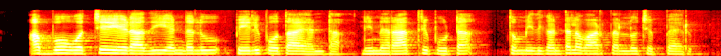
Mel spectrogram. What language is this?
Telugu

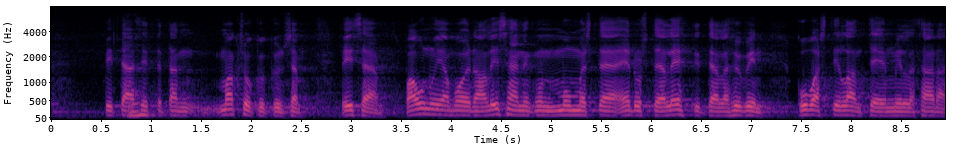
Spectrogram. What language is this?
Finnish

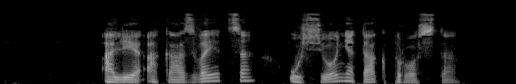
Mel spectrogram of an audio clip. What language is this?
Belarusian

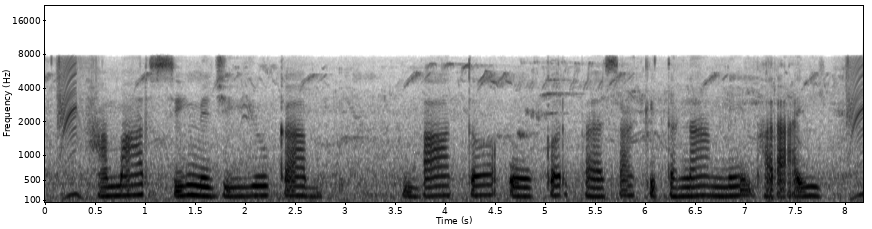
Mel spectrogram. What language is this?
Bhojpuri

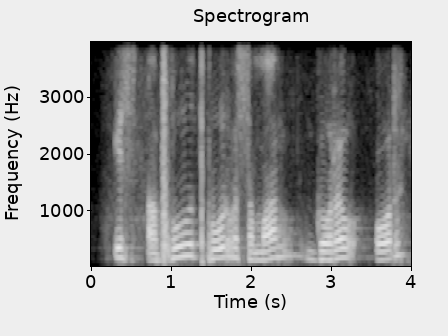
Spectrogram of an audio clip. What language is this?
Hindi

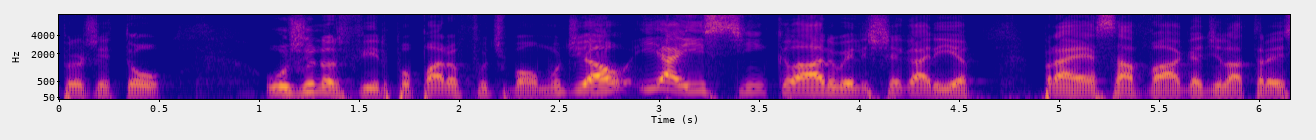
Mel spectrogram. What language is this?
Portuguese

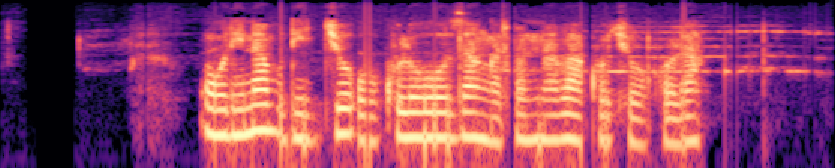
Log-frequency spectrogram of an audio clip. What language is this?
Ganda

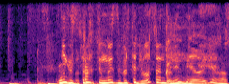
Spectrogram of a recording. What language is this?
Kazakh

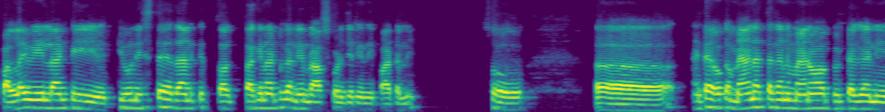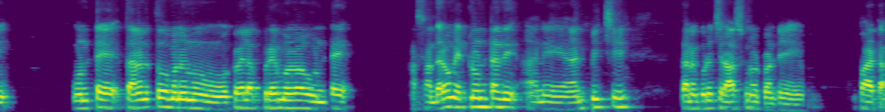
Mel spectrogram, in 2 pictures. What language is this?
Hindi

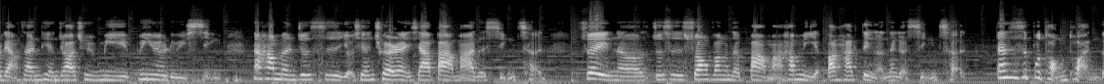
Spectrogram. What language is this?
Chinese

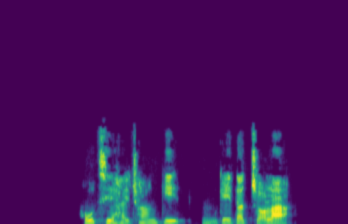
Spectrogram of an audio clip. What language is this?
Cantonese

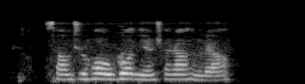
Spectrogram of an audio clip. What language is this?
Chinese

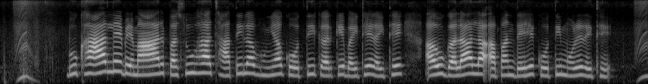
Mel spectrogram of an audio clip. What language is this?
Chhattisgarhi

